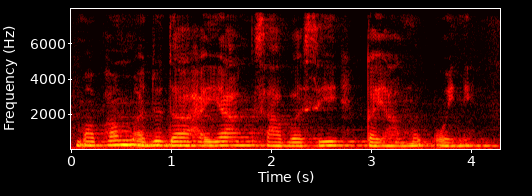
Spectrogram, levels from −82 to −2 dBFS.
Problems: low volume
